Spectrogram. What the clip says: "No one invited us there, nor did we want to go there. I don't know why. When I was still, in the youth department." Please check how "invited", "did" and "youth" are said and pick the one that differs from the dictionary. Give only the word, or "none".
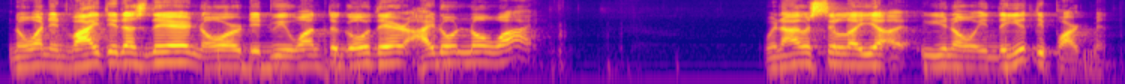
youth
